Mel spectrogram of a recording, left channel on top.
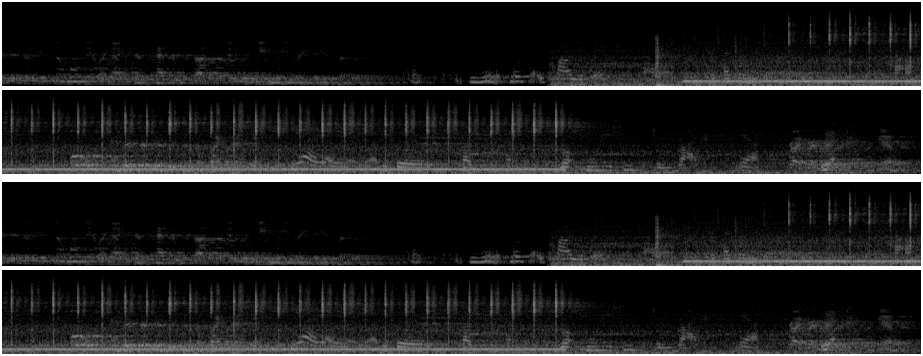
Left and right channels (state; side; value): identical; both; correlation 1.00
